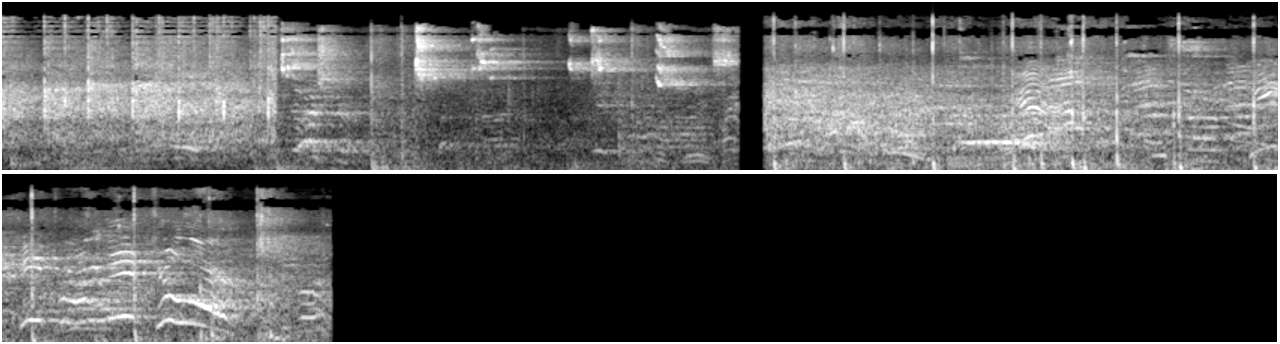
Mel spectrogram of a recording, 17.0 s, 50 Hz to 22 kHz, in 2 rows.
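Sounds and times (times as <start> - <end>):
voices of players and crowd: 0.5 - 10.7
sneakers squeaking: 1.8 - 4.9, 6.2 - 10.7.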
